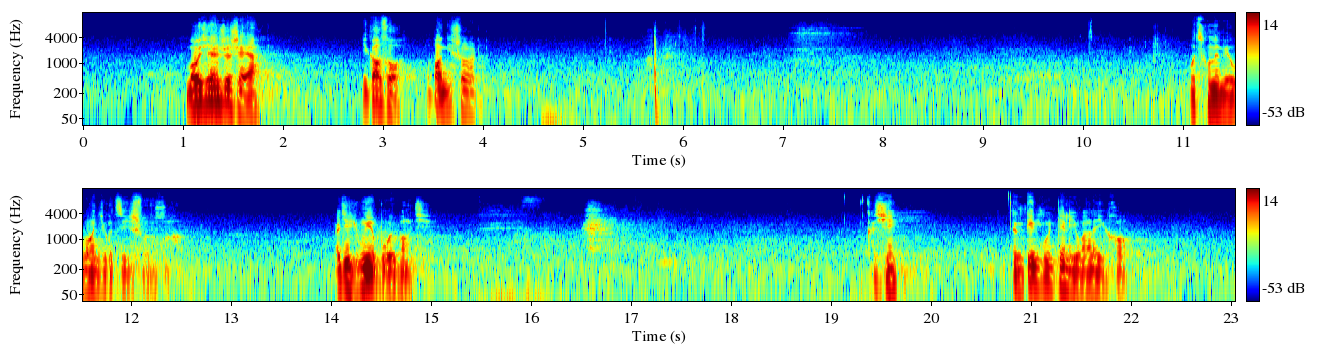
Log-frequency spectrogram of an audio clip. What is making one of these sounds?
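A young man speaks calmly and close by, in short phrases with pauses.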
